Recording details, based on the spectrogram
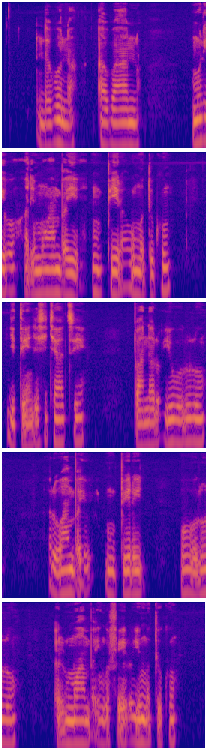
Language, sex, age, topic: Kinyarwanda, male, 18-24, finance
